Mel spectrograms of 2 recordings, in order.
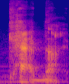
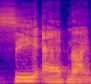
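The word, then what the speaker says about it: Cadd9: Just like E minor, please do not ever call that CAD 9. It's not CAD 9. It's one of my biggest pet peeves. It's C add 9 is how you say that.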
